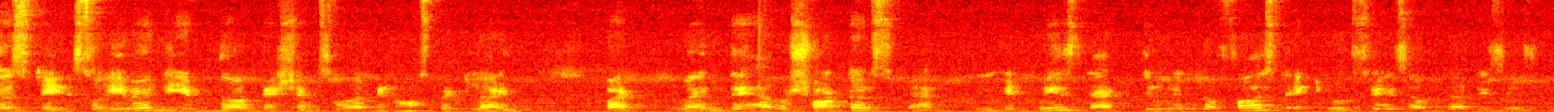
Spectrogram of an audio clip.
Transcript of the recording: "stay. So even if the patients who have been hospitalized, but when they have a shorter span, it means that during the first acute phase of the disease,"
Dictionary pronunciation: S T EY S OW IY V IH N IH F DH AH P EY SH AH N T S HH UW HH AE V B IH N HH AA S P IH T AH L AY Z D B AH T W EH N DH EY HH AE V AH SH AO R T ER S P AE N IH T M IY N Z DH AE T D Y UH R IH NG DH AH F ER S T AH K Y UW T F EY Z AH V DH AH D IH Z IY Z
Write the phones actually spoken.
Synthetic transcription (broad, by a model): S T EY S OW IY V IH N IH F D AH P EY SH AH N T S HH UW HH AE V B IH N HH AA S P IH T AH L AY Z B AH T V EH N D EY HH AE V AH SH AO R T ER S P AE N IH T M IY N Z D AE T D Y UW R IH NG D AH F ER S T AH K Y UW T F EY Z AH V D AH D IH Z IY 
